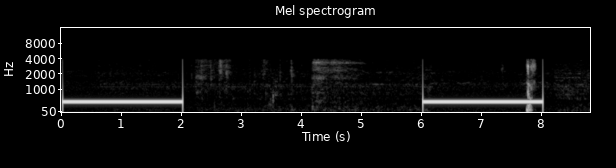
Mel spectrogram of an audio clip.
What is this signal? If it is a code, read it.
Ringback tone (North America), 440 + 480 Hz.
